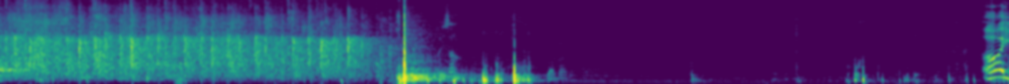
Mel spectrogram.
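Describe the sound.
Warm audience applause, a dense crackle of many clapping hands lasting about five seconds, then a few sharp knocks and shuffling before near silence, with brief voices returning at the end.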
